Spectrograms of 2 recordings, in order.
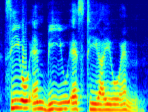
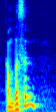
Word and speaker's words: combustion: Next word again COMBUSTION. हाउ डू you pronounce? combustion? Yes, but that is not the correct pronunciation. It is pronounced as combustion.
